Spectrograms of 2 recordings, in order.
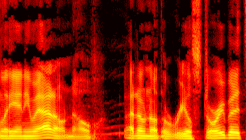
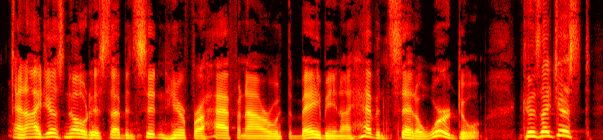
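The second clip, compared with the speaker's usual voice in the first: usual speaking voice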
